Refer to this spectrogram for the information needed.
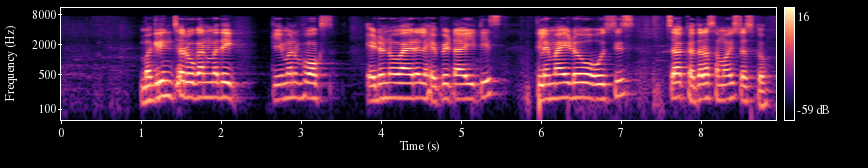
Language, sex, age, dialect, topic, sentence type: Marathi, male, 18-24, Northern Konkan, agriculture, statement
